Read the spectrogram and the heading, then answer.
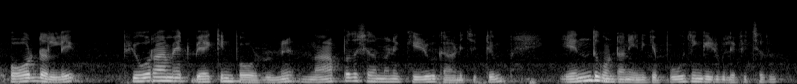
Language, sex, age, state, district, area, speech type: Malayalam, male, 18-30, Kerala, Kollam, rural, read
